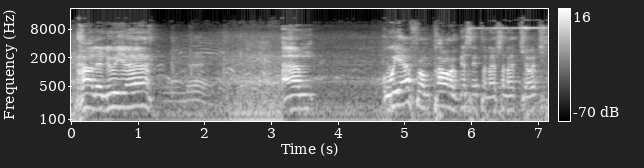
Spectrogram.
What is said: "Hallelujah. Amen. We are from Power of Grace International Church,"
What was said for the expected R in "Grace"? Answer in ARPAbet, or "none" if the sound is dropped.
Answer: none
